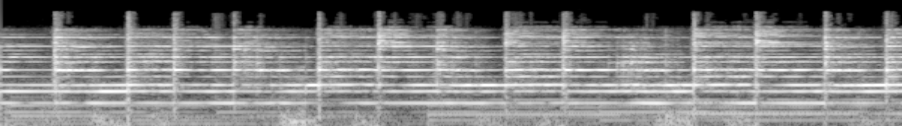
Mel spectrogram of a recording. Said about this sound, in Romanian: Doar clopotul bisericii de lemn din Măgura mai tulbură liniștea locului.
